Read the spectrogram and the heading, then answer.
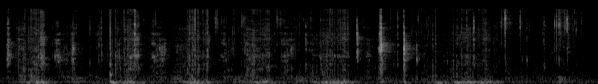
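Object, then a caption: Bar of soap scraped with a metal blade. An orange soap bar with a dark rim, held in the hand, has its flat face scraped into curly shavings with a metal utility knife blade. The scraping gives a continuous dry, crunchy, tearing rasp that is mostly bright and high. Several sharper crisp snaps stand out near the middle of the clip.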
